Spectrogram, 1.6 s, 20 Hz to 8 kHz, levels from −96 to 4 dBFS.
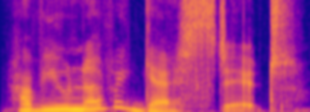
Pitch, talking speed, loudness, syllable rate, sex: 245 Hz, 195 wpm, -14 LUFS, 5.3 syllables/s, female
